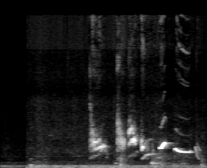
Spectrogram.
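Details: Common iora (sirtu) in full song, used to prompt other sirtu birds to sing: a run of sharp, high whistled and slurred notes, some swooping down, over a steady low hum.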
